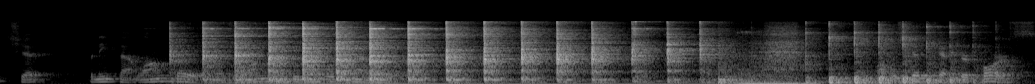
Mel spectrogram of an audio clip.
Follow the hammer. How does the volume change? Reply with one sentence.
The loudness of the hammer goes down.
